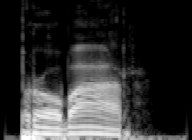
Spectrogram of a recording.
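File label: Spanish, to taste try, male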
